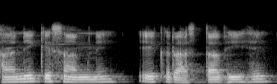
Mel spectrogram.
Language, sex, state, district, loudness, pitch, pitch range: Hindi, male, Uttar Pradesh, Lucknow, -16 LUFS, 120 Hz, 115-125 Hz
